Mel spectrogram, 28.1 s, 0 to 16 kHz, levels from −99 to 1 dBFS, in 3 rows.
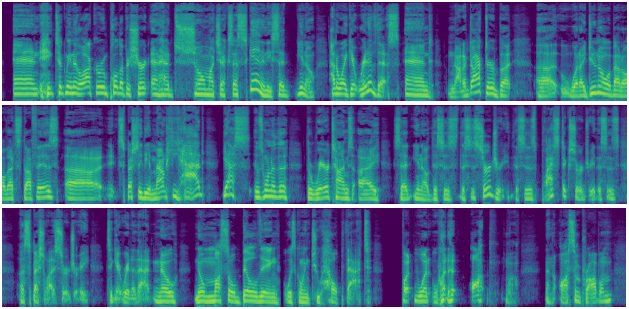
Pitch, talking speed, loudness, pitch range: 160 Hz, 220 wpm, -20 LUFS, 140-180 Hz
